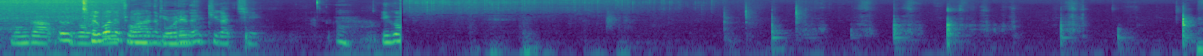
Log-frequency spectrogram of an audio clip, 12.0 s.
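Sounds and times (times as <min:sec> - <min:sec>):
faint hiss of butter: 0:04.0 - 0:07.3.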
